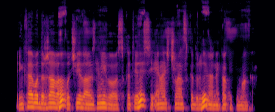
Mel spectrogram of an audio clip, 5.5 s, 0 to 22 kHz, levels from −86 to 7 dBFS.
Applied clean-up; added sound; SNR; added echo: neural mask model Resemble Enhance denoiser.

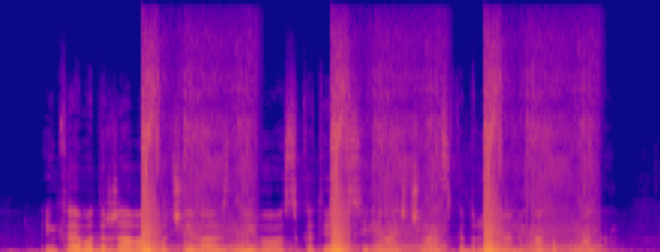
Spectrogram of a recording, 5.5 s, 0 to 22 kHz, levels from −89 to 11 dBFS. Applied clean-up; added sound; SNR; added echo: none; Fart; -2 dB; none.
